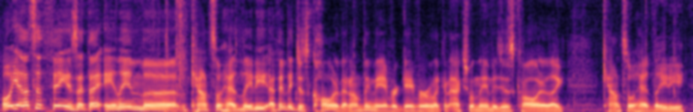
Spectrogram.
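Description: A young man who talks quickly and eagerly, sharing trivia in a casual chat. He is recorded in a home basement on a mic on a stand. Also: medium pitch. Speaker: podcast co-host. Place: home basement room with posters.

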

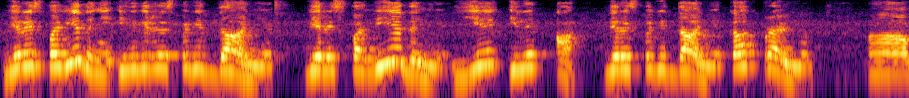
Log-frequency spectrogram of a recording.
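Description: A woman teacher giving an online lesson, repeating each word pair slowly and hesitating often. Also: medium pitch, a little hiss or hum, poor audio.

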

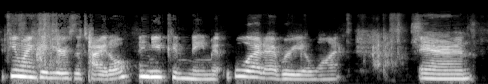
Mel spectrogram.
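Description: A woman music teacher giving a patient lesson to her class, counting rhythms in syllables and often pausing with "um". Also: mid-range voice, a bit bright, a little hiss or hum. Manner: patient, with frequent ums.

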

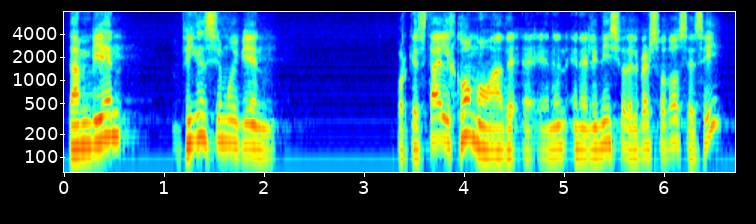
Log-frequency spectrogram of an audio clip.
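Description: Mexican pastor guy preaching a bible study, mid-pitched voice, repeats himself a lot, keeps checking the crowd gets it. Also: a little slow, a little mellow. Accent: Mexican Spanish. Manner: emphatic, repeats phrases, asks the congregation questions. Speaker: pastor teaching Torah study. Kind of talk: sermon-style Bible study.

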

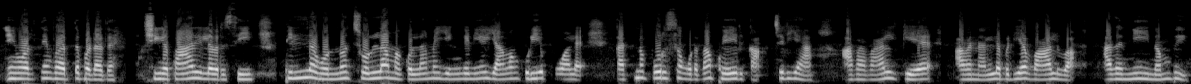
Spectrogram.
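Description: A woman voicing a stern lecturing mother-in-law. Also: sits high. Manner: lecturing, scolding. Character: stern middle-aged mother-in-law scolding family. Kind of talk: Tamil cartoon drama voice acting.

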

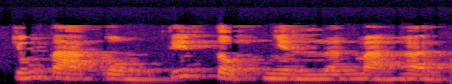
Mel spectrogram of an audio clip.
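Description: A woman primary school teacher giving an online math lesson to first graders, counting aloud slowly and prompting the children to repeat after her. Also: mid-range voice, roomy sound, highs cut off.

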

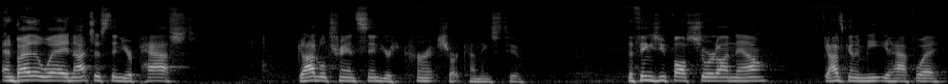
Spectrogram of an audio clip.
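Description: A man preaching a sermon from a church stage. He speaks in an informal, earnest way, uses a high, youthful surfer-kid voice, and often says "like" and "um". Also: steady tone, moderate pace, long pauses. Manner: informal and earnest, acts out his own prayers. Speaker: pastor. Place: church sanctuary.

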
